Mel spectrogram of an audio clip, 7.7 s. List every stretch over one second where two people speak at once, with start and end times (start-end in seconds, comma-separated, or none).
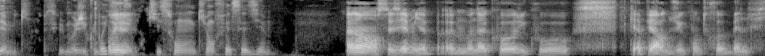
none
